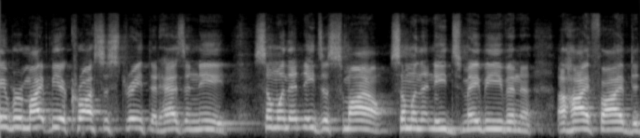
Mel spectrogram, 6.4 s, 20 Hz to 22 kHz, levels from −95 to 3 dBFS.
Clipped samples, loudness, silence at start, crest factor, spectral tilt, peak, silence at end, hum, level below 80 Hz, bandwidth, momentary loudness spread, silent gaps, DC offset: under 0.1%; -21 LUFS; 0 s; 16 dB; -4.5 dB/octave; -4 dBFS; 0 s; none; -78 dBFS; 15 kHz; 9 LU; none; under 0.1%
